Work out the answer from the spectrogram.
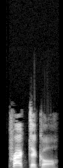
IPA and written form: prˈæktɪkəl (practical)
